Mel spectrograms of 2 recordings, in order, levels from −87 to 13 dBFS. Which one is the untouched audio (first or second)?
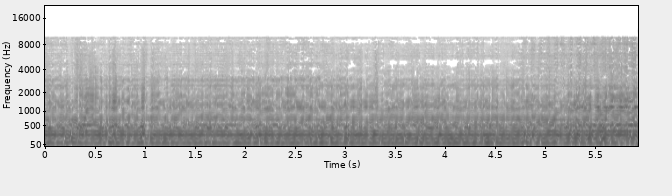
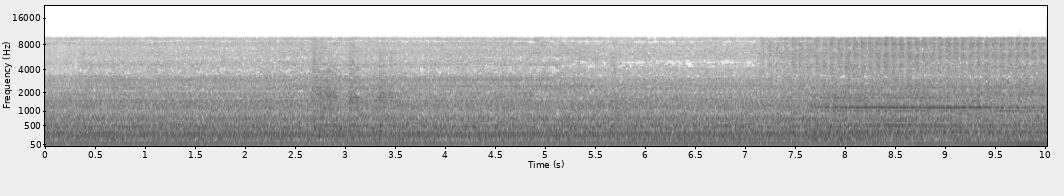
second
